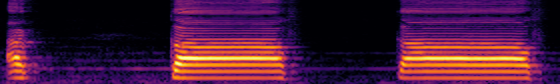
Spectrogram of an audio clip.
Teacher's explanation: زبان کی جڑ کو ذرا منہ کی طرف ہٹ کر اوپر کے تالو کے ساتھ لگانے سے نکلتا ہے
